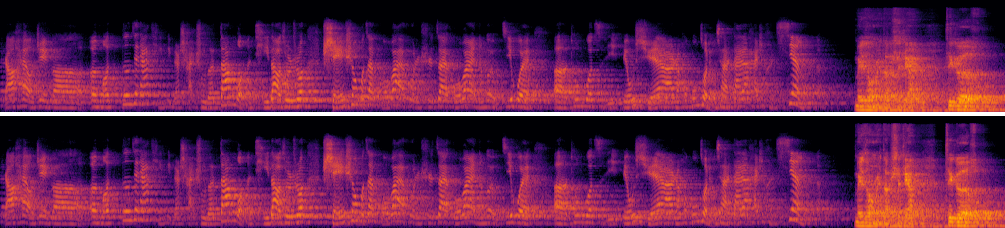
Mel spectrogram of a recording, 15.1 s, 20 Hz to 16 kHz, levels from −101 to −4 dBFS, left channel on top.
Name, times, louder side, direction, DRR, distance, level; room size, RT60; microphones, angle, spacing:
voice 1, 0.1-12.1, equal, ahead, 3 dB, 0.8 m, -39 dB
voice 2, 12.8-14.8, right 1 dB, 65° right, 0 dB, 1.5 m, -27 dB
14.5 x 7.8 x 3.3 m, 2.2 s
head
